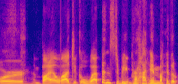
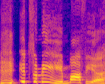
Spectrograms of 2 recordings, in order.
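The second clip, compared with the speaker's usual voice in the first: very high, drawn-out, swooping Italian accent; 14 semitones higher, 3 dB louder than usual. Joking about the family head's accent in a Mario voice. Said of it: "It's like Mario and Luigi's voice".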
